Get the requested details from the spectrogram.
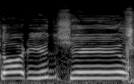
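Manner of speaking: mock very high, all-out screamed yell. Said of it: "I'm screaming".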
